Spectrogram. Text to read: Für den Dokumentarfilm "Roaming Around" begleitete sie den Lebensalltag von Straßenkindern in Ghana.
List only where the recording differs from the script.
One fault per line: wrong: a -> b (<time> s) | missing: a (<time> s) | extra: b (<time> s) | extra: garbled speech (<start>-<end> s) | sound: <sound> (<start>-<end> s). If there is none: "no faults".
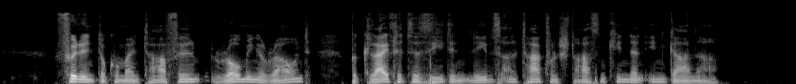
no faults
